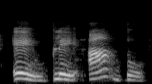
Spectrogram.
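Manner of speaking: empleado chopped very slowly into em-ple-a-do; syllable by syllable. Shown as a demonstration. Teacher counting four syllables for the class, empleado split slowly. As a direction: break empleado into four separate beats, e and a apart. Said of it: "tienen que separarse aquí".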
